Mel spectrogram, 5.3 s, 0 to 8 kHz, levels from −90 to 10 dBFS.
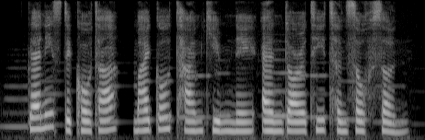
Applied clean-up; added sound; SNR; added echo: neural mask model RNNoise.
